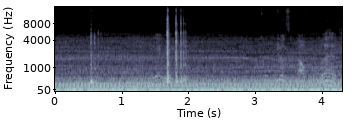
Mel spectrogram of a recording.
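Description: Steady low engine drone heard inside the truck cab, with two sharp clicks a little over a second and a half in.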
